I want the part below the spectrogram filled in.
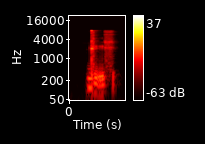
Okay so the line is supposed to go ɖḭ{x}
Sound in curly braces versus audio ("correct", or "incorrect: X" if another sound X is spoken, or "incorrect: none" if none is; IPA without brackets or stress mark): correct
